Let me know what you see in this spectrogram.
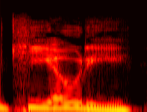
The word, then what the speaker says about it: Quixote: Oh, Don Quixote. It is a book. I believe, or it's a character, I believe. Don Quixote. – Well, I think it's Don, I don't know. I was told it's Don Quixote.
